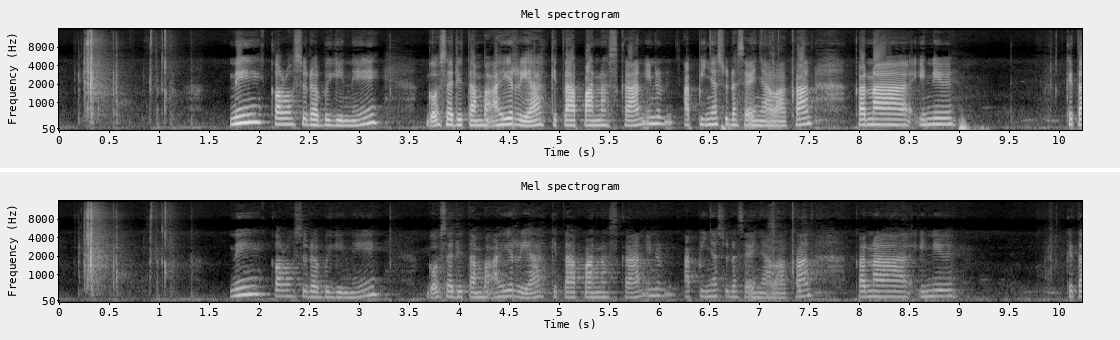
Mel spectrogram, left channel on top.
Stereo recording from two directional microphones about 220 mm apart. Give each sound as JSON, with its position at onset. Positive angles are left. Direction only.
{"t": 0.2, "sound": "camera", "side_deg": 20}
{"t": 1.7, "sound": "a woman's voice", "side_deg": 40}
{"t": 10.1, "sound": "a woman's voice", "side_deg": 40}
